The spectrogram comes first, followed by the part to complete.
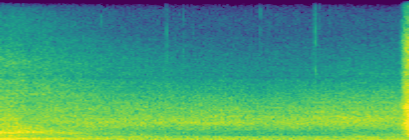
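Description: A vehicle's engine and road noise fading away over the first second or so, leaving a steady faint background rumble.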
